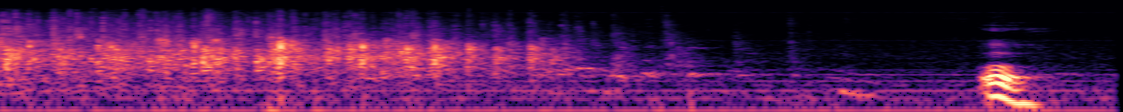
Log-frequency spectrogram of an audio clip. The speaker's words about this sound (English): Now clap your hands if you understand what I'm talking about.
